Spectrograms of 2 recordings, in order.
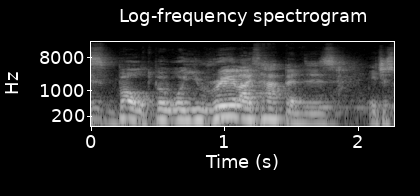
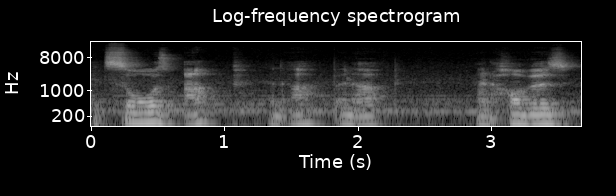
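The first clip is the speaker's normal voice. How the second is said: dramatic narration; 5 semitones lower, 7 dB quieter than usual. A narrator's reading. GM describes spell dramatically.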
